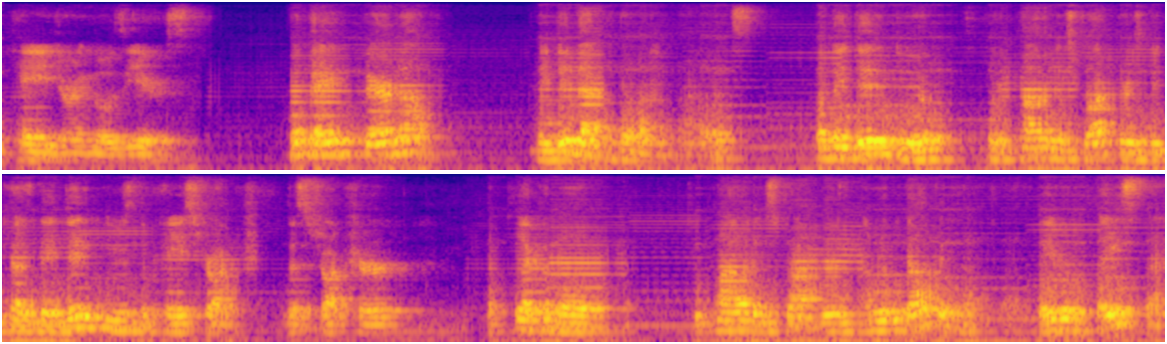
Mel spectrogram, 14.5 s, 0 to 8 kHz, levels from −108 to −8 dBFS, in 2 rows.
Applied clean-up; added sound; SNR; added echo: neural separator model SepFormer DNS4.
